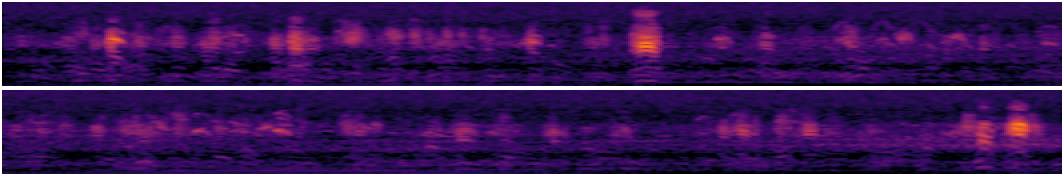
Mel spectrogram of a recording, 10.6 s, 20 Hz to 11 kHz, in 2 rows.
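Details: Many barnacle geese calling in the distance in Estonia on 22 October 2017; a dense, continuous chorus of short yapping calls overlapping throughout, a few louder single yelps near three and ten seconds, over a steady low rumble.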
